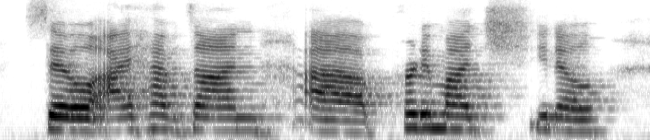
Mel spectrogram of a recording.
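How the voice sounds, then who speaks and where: With a Mexican accent, a woman talks at a fairly slow pace in a bright, sharp tone. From Mexico. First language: Spanish. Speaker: real estate investor. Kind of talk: interview. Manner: many fillers and hesitations.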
